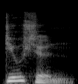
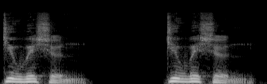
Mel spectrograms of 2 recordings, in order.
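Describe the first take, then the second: First: ट्यूशन said as "tyooshun", two syllables, no middle vowel; common Indian mispronunciation. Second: ट्यूशन as "tyoo-ish-un", three syllables, clear "tyoo"; British pronunciation. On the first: Teacher demonstrating the wrong Indian version, flat and plain. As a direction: say ट्यूशन the usual Indian way, "tyoo-shun". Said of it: "सबको ये शब्द ट्यूशन बोलते हुए सुना है". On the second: English teacher modelling British ट्यूशन for Indian learners. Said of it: "British English में इसको बोलेंगे". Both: Shown as a demonstration.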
